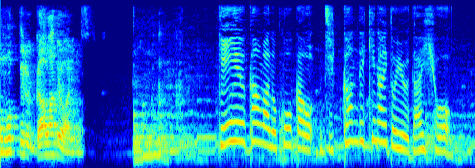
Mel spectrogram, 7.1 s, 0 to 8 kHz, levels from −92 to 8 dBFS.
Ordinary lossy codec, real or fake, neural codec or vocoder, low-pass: none; fake; codec, 16 kHz, 8 kbps, FreqCodec, larger model; 7.2 kHz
